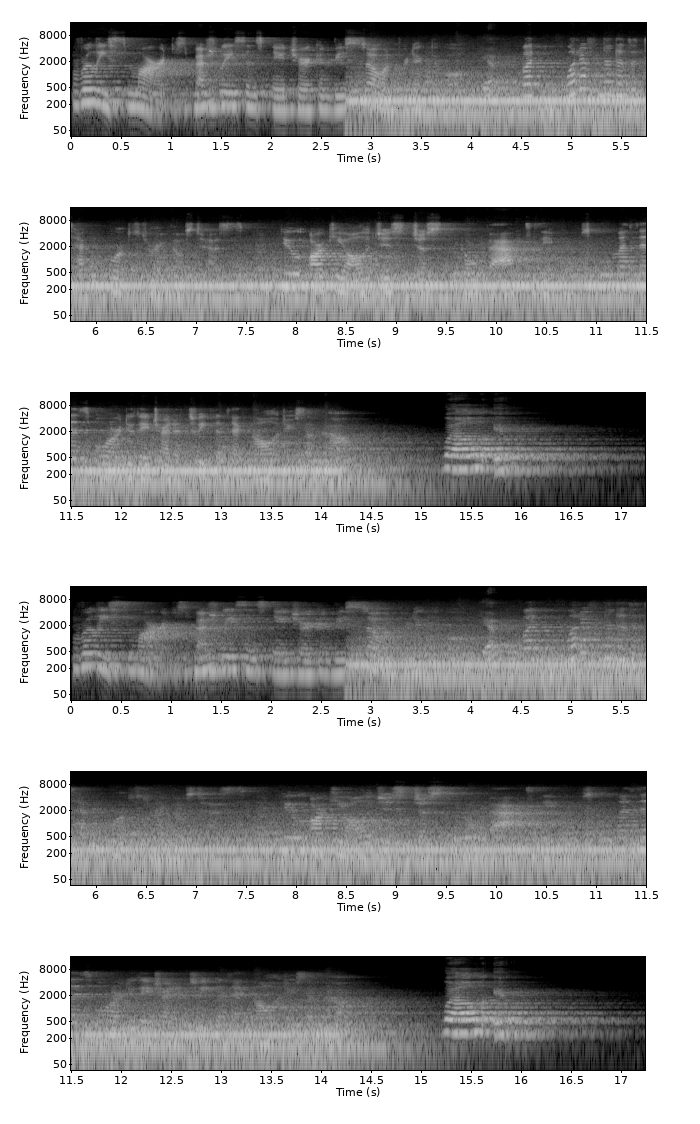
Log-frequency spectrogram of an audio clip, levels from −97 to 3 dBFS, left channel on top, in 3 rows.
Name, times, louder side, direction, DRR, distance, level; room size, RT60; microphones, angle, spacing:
voice 1, 0.0-4.0 4.5-7.5 7.8-14.3, left 4 dB, 55° left, 5 dB, 0.5 m, -34 dB
voice 2, 1.1-1.4 4.1-4.3 15.2-15.9, right 1 dB, 15° right, -1 dB, 0.9 m, -31 dB
sound 1, 2.7-14.2, left 3 dB, 75° left, 1.5 m, -27 dB
15.5 x 5.6 x 2.4 m, 2.6 s
head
